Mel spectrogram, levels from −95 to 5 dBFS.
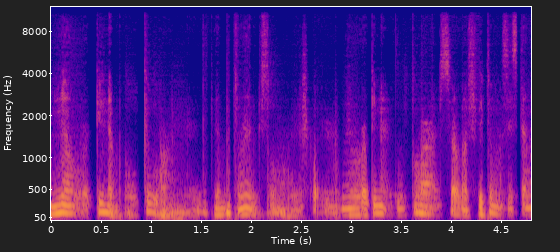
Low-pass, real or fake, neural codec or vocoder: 10.8 kHz; fake; codec, 44.1 kHz, 0.9 kbps, DAC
